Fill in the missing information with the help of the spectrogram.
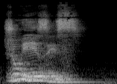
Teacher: o I, ele deixou de ser uma semivogal, ganhou acento tônico, passou a ser vogal. Ninguém diz juízes.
